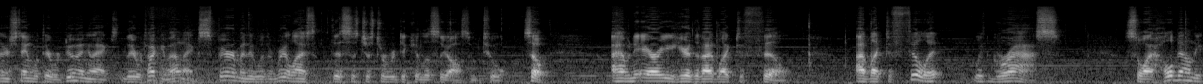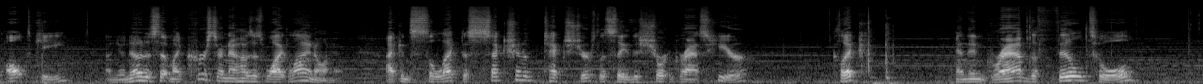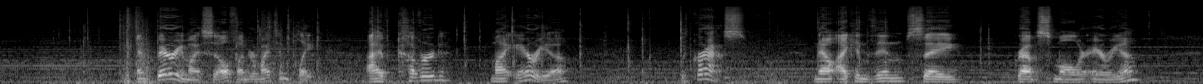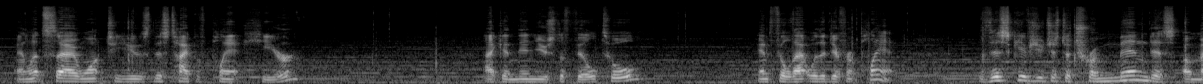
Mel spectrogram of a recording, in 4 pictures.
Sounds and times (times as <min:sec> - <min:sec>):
Speech: 0:00.0 - 0:05.5, 0:06.1 - 0:07.9, 0:08.6 - 0:10.6, 0:11.3 - 0:19.5, 0:20.4 - 0:20.8, 0:21.6 - 0:23.4, 0:25.4 - 0:29.8, 0:30.9 - 0:31.5, 0:32.2 - 0:35.5, 0:36.2 - 0:39.1, 0:41.0 - 0:42.5, 0:43.7 - 0:45.1, 0:45.9 - 0:48.1
Music: 0:00.0 - 0:48.1.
